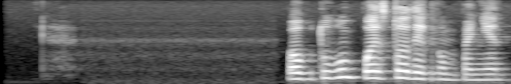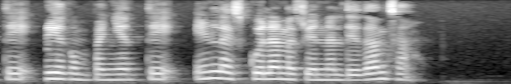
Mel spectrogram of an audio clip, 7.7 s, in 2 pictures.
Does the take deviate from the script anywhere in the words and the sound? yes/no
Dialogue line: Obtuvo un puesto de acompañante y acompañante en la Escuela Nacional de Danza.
no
